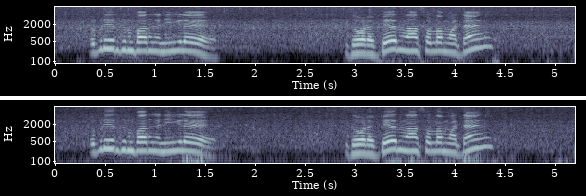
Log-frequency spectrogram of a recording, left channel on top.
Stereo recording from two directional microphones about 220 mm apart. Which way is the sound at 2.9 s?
15° right (ahead or behind).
